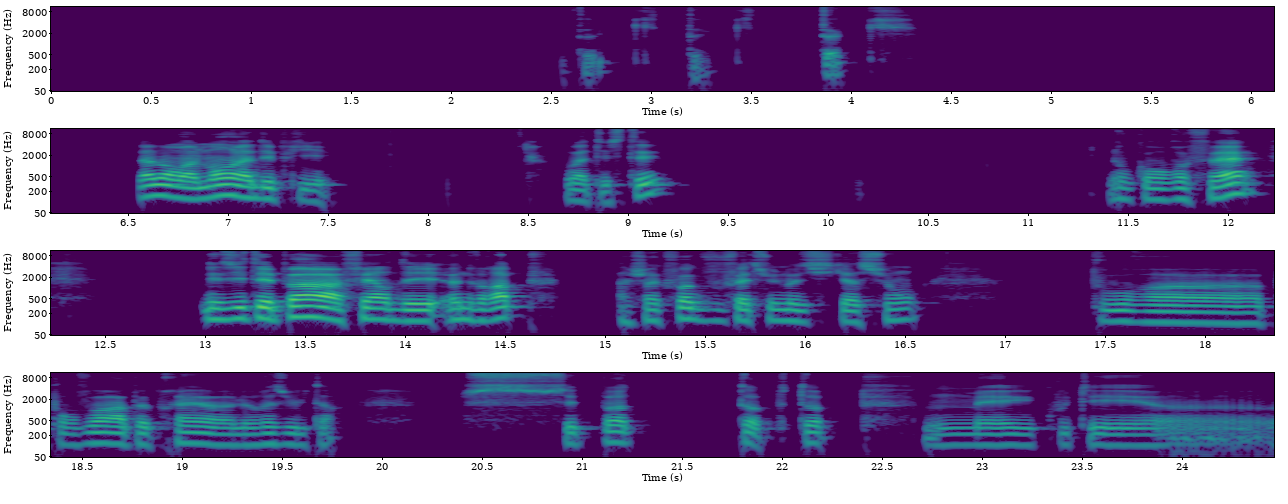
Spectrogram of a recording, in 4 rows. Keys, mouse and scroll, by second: 0.9-2.6 middle drag, 2.6 shift+click, 3.2 shift+click, 4.6-9.3 middle drag, 9.3 u, 10.0 a, 10.3-10.8 scroll down 6, 13.1-15.1 scroll up 1, 15.1 u.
